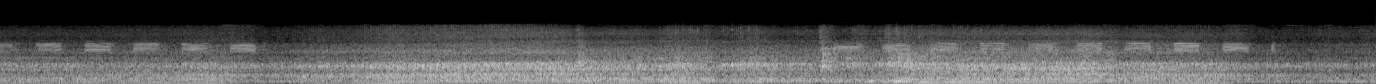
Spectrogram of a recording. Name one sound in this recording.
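A loader's reversing alarm beeps in a steady rhythm.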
